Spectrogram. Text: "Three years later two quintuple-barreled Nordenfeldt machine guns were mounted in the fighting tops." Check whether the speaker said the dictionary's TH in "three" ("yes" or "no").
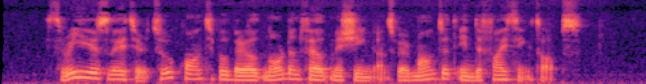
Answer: yes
